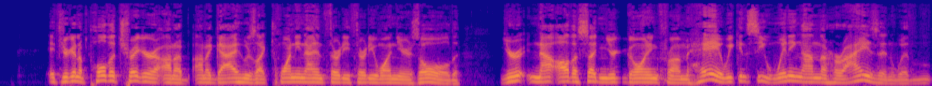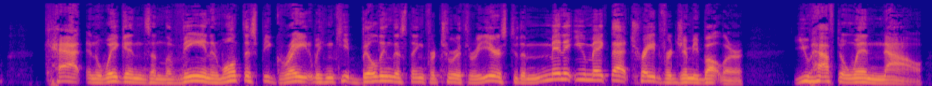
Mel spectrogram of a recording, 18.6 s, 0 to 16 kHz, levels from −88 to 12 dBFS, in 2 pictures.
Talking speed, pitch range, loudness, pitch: 235 wpm, 115-150 Hz, -22 LUFS, 125 Hz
